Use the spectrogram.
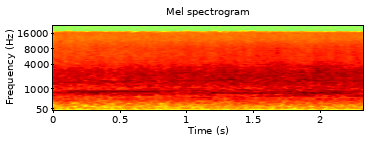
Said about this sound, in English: In Jesus' name, you ought to be on your feet. Shame on you. You ought to be clapping, going out of your mind, going berserk.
